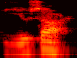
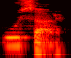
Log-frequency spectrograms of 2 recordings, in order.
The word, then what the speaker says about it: usar: speakers speaking spanish will often say something like you saw this is a mistake because you always says ooh in spanish this letter will always say oops so the correct pronunciation would be usar thanks for tuning in to this video everyone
